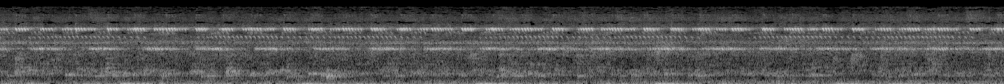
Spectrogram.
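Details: Chirping cricket used as a rat deterrent, sleep aid and bird-training recording; a bright, piercing pulsed trill runs without pause, its loudness rising and falling in uneven beats about once a second, accompanied by a softer lower buzz.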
